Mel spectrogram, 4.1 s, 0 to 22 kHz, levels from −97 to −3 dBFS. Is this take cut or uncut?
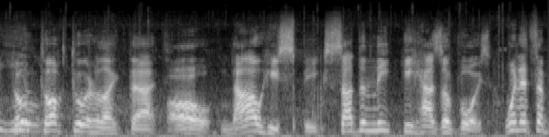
uncut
